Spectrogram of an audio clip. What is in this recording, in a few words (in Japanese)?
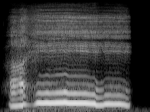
あひぃ～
